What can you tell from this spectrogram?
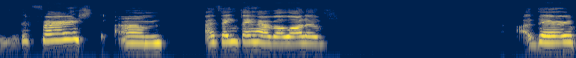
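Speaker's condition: Cerebral palsy; no speech dictation software at present

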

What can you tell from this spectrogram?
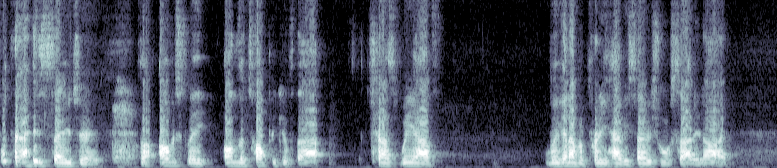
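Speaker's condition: No condition

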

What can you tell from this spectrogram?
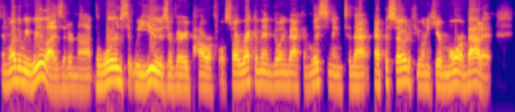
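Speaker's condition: No condition

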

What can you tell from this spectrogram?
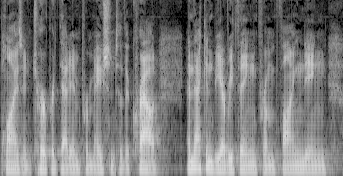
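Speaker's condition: No condition

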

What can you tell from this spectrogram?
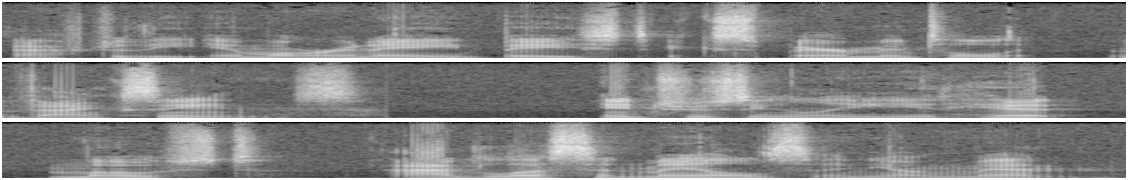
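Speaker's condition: No condition

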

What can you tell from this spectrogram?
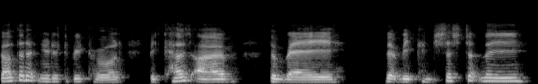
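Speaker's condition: Deafness with speech impediment, born deaf; speech shaped by years of speech therapy

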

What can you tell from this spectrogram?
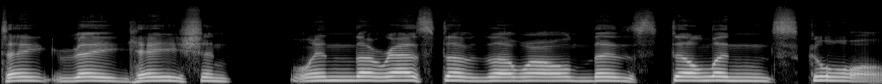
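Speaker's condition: Parkinson's disease; young onset Parkinson's disease, diagnosed at age 35

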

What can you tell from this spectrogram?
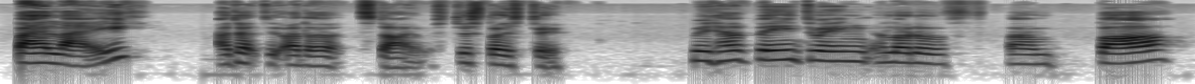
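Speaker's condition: Down syndrome; intellectual disability

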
